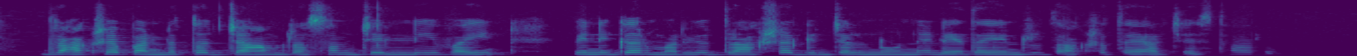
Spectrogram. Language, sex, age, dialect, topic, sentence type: Telugu, female, 18-24, Southern, agriculture, statement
